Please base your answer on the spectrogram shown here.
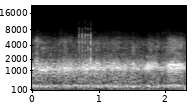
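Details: Free-range domestic ducks, worked up and eager to be let out for their morning rush to a lake on a sunny, windless October 24th, keep up a dense chorus of overlapping nasal quacks, with a brief rattling noise partway through.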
